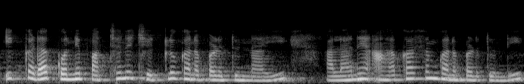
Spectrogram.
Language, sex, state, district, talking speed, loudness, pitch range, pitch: Telugu, female, Telangana, Hyderabad, 90 wpm, -18 LUFS, 205-265 Hz, 235 Hz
